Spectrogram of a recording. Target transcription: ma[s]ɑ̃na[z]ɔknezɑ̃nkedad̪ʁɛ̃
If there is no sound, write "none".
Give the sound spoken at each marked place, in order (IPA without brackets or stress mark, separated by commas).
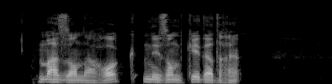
z, ʁ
